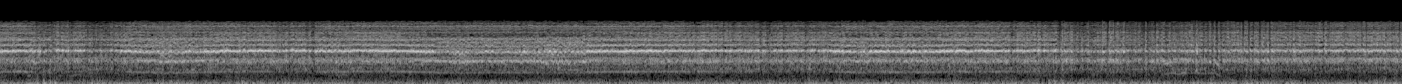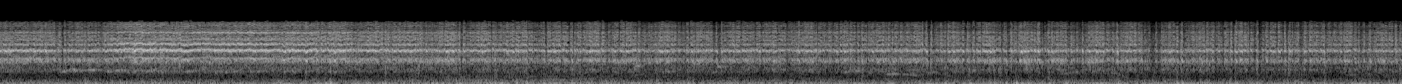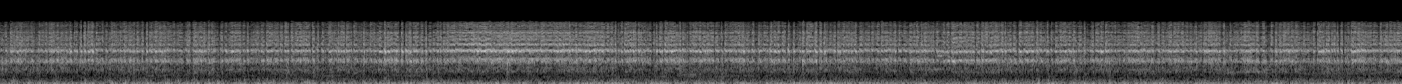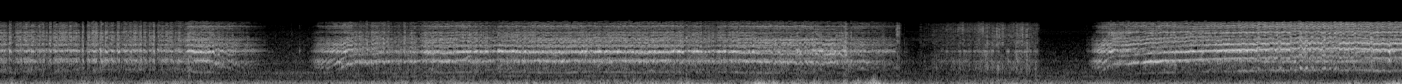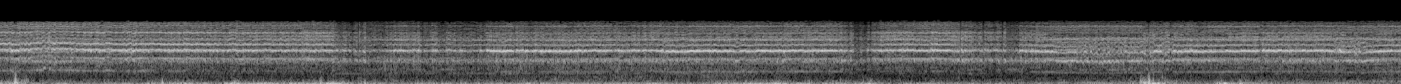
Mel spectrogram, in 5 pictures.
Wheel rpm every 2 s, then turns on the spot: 160, 160, 160, 160, 160, 160, 160, 160, 160, 160, 160, 160, 160, 160, 160, 160, 160, 160, 160, 160, 160, 160, 70, 150, 150, 50, 70, 160, 160, 160, 160, 160, 160, 160, 160.
none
